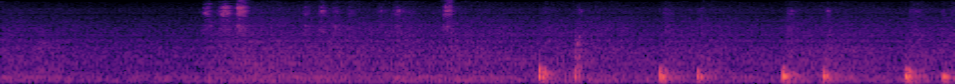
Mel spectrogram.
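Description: Dry-erase marker writing on a whiteboard: faint squeaky writing at first, then, from about halfway in, eight short sharp marker strokes in quick pairs as equals signs are dashed down.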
